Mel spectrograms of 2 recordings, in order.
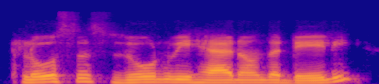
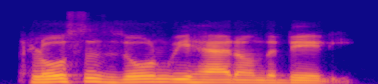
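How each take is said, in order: Both takes have the same delivery.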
